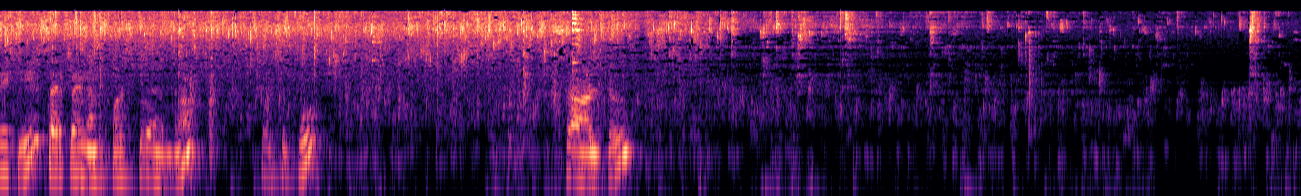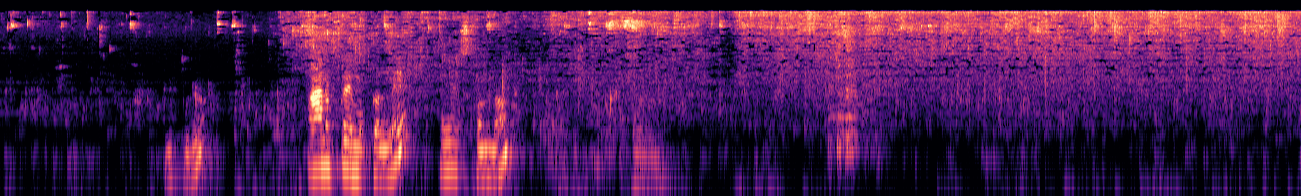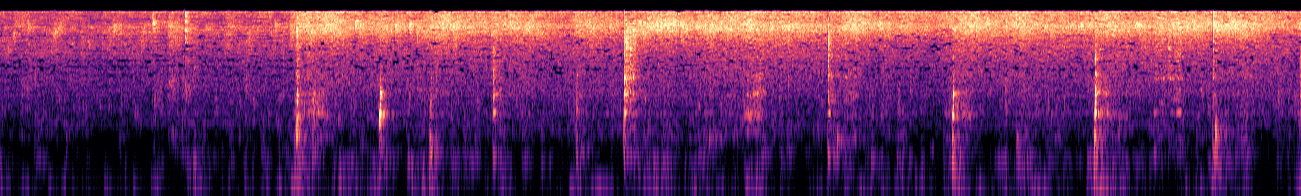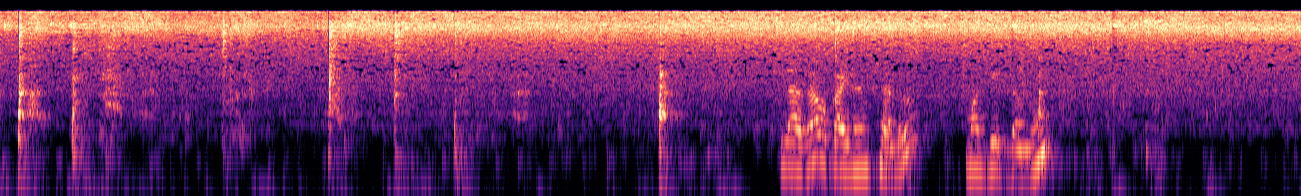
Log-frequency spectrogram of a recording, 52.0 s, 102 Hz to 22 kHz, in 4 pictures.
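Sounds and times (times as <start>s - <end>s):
vegetables sizzling in a pot: 0.0s - 52.0s
metal ladle scraping a pot: 21.3s - 21.8s, 31.8s - 34.8s, 37.0s - 41.7s.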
